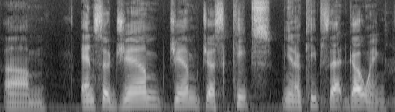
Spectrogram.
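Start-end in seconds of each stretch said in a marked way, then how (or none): none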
